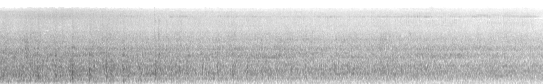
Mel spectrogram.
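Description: MBTA commuter rail train rolling past and pulling away: steady wheel-on-rail noise with a few sharp clacks in the first couple of seconds, fading steadily as the trailing cab car recedes.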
